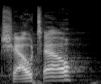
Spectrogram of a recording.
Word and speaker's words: Chateau: There is a major street in St. Louis that's spelled like Chateau, but everybody here pronounces it Chow-Tow.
